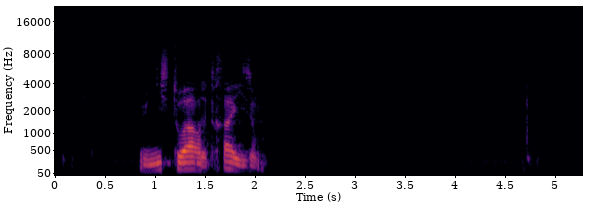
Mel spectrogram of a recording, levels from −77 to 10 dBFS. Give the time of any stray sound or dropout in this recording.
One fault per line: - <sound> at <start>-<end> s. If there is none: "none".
none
